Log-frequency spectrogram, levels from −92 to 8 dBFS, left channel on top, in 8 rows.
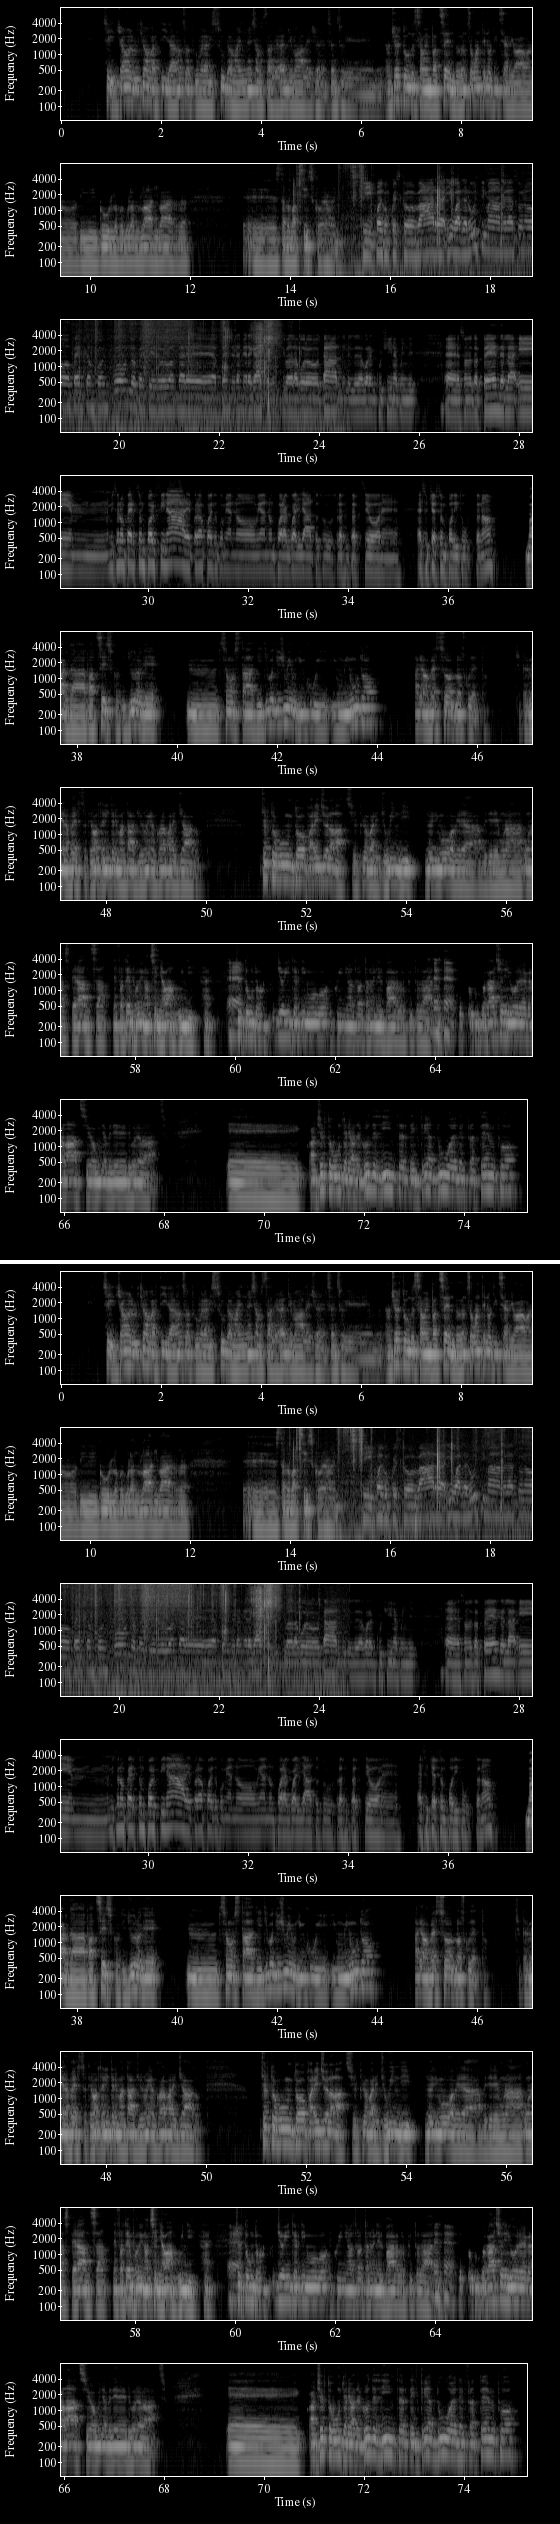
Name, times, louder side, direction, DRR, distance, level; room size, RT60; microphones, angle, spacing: voice 1, 0.8-12.6 13.0-15.1 37.5-39.7 40.2-44.0 44.7-46.2 46.8-50.5 51.1-59.6 60.0-64.1 64.7-68.0 68.3-68.7 69.2-75.1, right 2 dB, 35° right, 0.9 m, -47 dB
sound 1, 13.8-24.6, right 10 dB, 70° right, 0.9 m, -49 dB
voice 2, 15.3-35.0 35.4-36.9 59.8-60.2 63.8-64.4, left 2 dB, 55° left, 3.8 m, -53 dB
20.0 x 7.5 x 2.7 m
head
